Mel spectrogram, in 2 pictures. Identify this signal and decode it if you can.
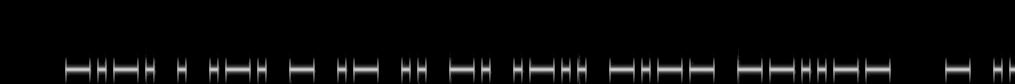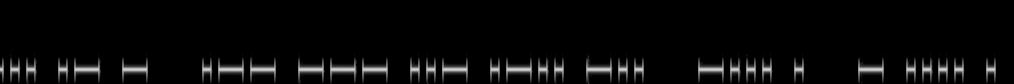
Morse code, heard as a keyed tone, about 15 wpm, 700 Hz. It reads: CERTAINLY, THAT WOULD BE THE
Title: Sentences from Top 1000 Words - Review Part 2 - 15wpm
